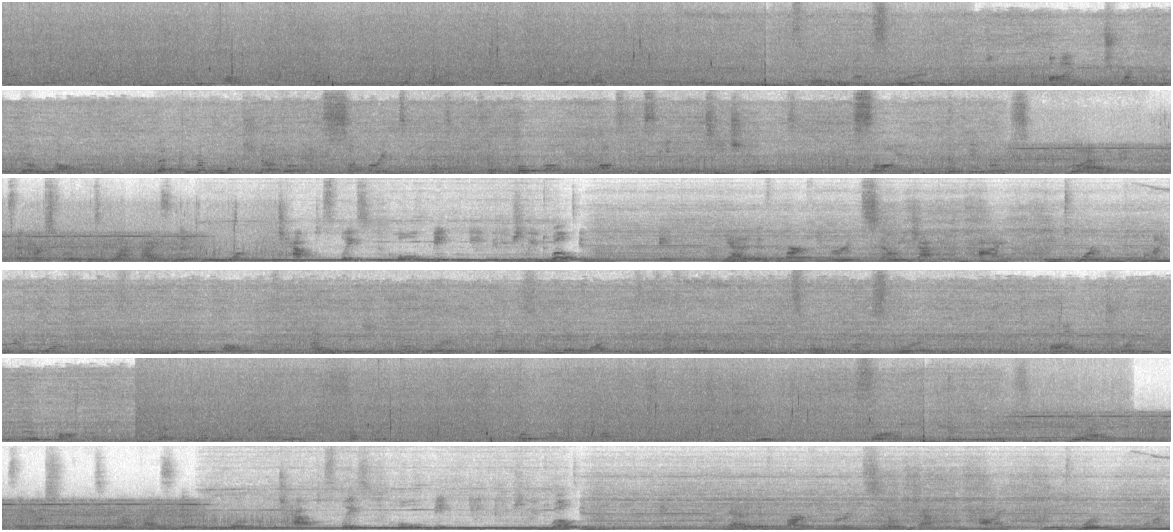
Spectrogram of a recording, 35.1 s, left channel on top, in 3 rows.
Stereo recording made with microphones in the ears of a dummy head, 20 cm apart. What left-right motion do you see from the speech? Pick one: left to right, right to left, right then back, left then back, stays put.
right to left.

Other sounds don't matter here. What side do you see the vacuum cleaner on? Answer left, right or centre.
right.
